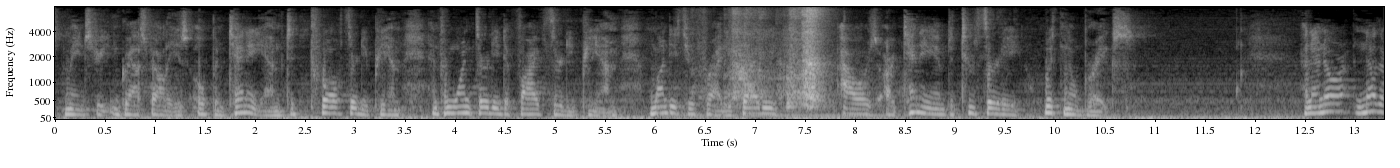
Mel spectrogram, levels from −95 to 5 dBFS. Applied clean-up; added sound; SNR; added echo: none; Cutlery, silverware; -1 dB; reverberation time 0.9 s.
